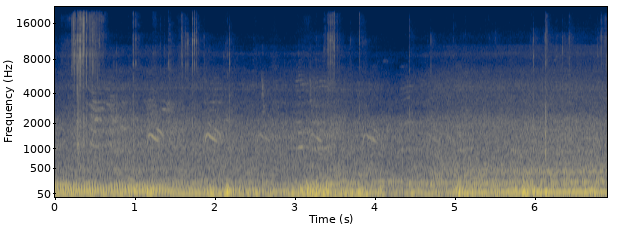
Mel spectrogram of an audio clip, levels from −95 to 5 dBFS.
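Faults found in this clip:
No faults found: no dropouts, glitches, level problems or distortion heard anywhere in the clip.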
